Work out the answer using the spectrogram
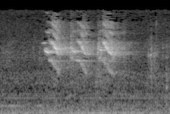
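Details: Captive Alexandrine parakeets playing and fighting over toys indoors; one gives two harsh, high-pitched squawks about half a second apart, over a quiet room background.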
